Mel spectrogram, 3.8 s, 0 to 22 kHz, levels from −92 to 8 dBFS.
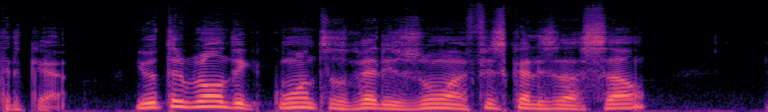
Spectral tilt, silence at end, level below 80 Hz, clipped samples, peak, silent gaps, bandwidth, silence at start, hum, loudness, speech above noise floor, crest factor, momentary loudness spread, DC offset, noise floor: -7 dB/octave; 0.6 s; -52 dBFS; under 0.1%; -6 dBFS; none; 13 kHz; 0 s; none; -23 LUFS; 38 dB; 18 dB; 14 LU; under 0.1%; -60 dBFS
